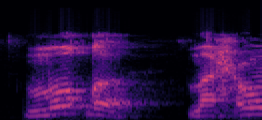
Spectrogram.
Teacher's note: مق، قاف ساکن ہے، قلقلہ کرنا ہے اور قاف کو موٹا بھی پڑھنا ہے. مق محو، واو مدہ ہے، 1 الف کے برابر کھینچ کر پڑھیں گے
